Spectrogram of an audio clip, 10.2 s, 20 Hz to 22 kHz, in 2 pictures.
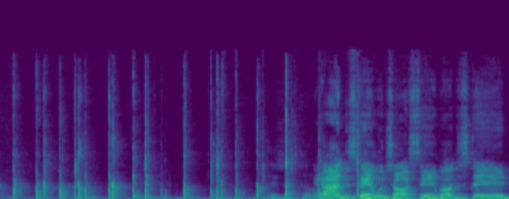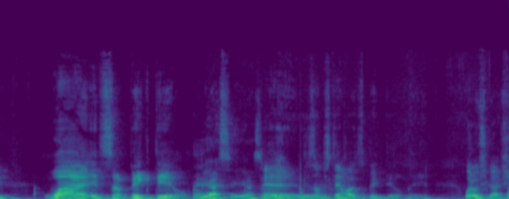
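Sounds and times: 
person clapping hands: 0.0 - 3.8
speech: 2.7 - 10.1.

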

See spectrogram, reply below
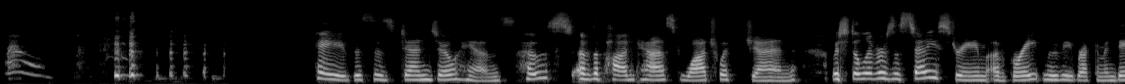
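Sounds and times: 
person imitating a cat meowing: 0.0 - 0.5
laughter: 1.2 - 2.3
speech: 3.2 - 11.2.

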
